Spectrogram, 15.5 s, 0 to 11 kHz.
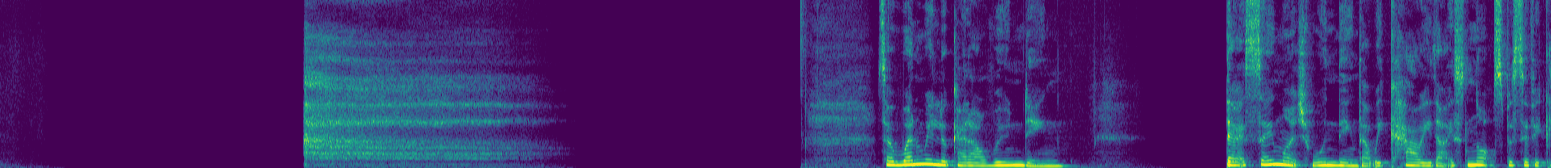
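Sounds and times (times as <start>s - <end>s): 
deep breath taken together as a calming exercise: 3.0s - 5.8s, 8.0s - 8.8s
speech: 8.8s - 10.8s, 12.3s - 15.5s.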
